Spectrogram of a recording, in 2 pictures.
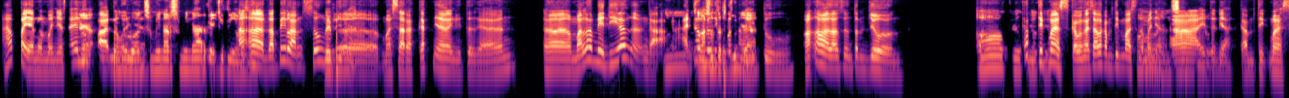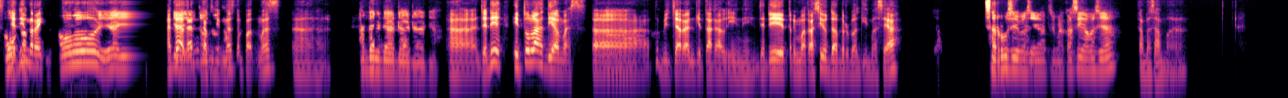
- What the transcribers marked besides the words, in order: in English: "insight"; distorted speech; tapping; other background noise
- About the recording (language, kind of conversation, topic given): Indonesian, unstructured, Apa yang kamu rasakan saat melihat berita tentang kebakaran hutan?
